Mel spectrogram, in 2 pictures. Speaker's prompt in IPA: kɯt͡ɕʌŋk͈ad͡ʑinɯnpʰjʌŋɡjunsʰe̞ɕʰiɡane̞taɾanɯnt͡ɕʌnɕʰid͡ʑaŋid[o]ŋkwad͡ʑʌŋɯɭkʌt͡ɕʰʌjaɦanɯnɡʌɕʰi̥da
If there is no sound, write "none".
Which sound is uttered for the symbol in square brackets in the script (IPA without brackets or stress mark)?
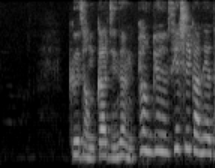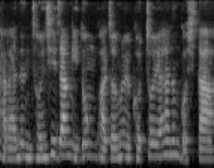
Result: o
